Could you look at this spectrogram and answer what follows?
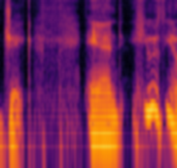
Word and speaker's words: JVKE: this artist jake and it's jvke but it's pronounced jake and he was you know he did a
